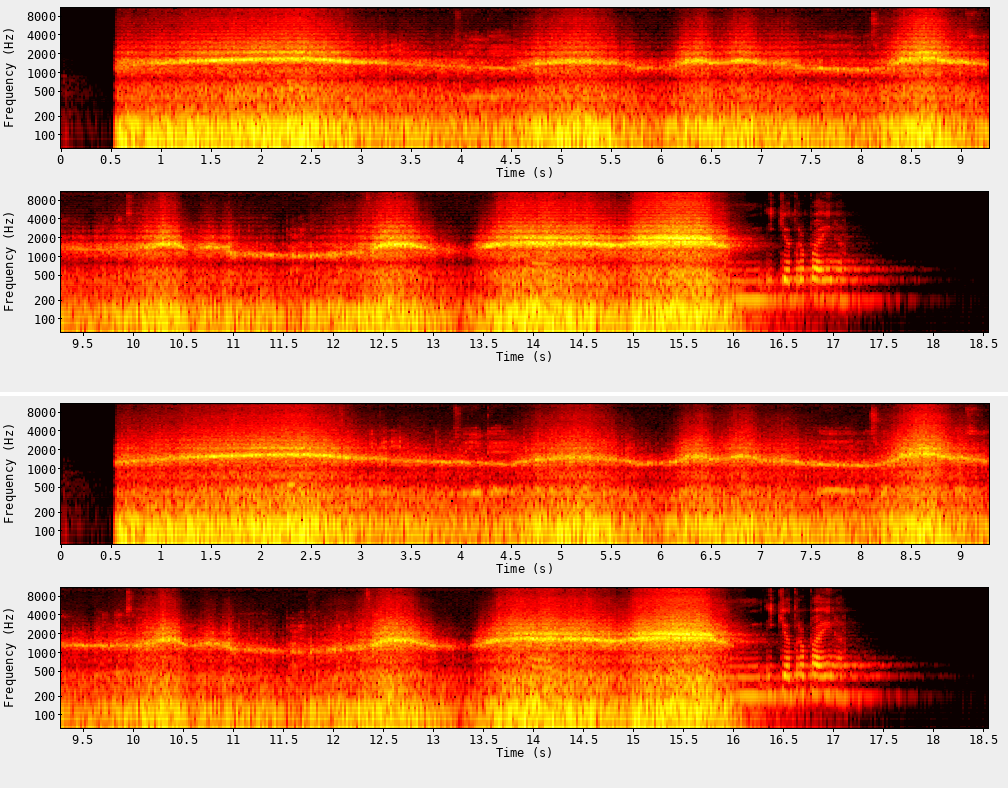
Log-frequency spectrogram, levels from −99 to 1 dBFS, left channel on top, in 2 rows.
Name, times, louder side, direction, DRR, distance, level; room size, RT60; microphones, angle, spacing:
sound 1, 0.5-16.0, left 2 dB, 5° right, 0.8 m, -26 dB
voice 1, 0.7-1.1 1.4-1.7 2.2-5.6 6.1-6.5 7.5-10.9 11.5-12.6, right 3 dB, 85° right, 5 dB, 5.7 m, -48 dB
voice 2, 13.9-14.4 15.6-17.1, equal, 50° right, 5 dB, 2.4 m, -39 dB
25.5 x 25.0 x 7.9 m, 1.1 s
head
